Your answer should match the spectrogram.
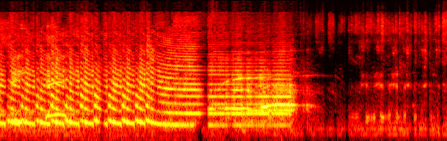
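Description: Air-horn sound effect: a loud, held blare that wavers for about two seconds, then steadies and cuts off suddenly about three seconds in.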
